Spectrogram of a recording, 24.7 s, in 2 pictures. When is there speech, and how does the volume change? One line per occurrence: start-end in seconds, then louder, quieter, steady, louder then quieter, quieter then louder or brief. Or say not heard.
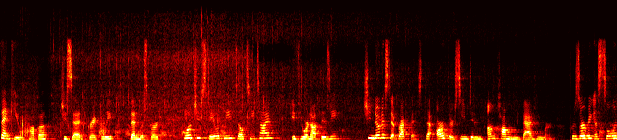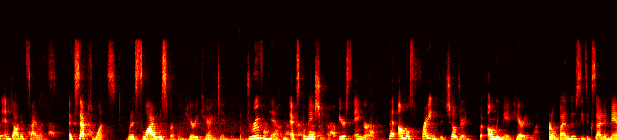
0.0-24.6 steady.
